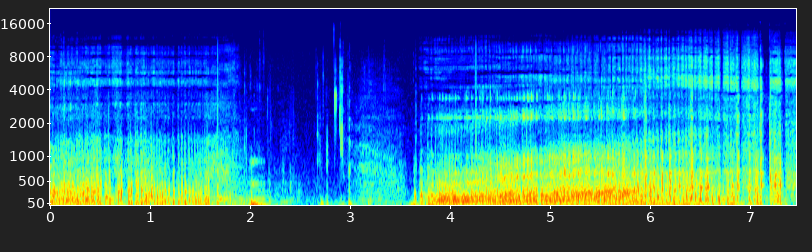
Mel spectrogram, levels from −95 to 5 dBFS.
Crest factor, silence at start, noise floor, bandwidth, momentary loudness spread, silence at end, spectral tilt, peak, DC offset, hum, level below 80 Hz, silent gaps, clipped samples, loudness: 16 dB; 0 s; -49 dBFS; 11.5 kHz; 17 LU; 0 s; -8 dB/octave; -4 dBFS; under 0.1%; none; -30 dBFS; none; under 0.1%; -22 LUFS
